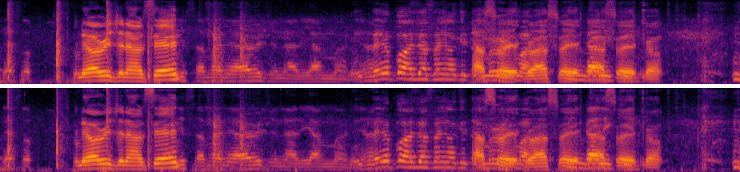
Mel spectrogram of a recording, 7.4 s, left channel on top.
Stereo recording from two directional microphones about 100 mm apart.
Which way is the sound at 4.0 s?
5° left (ahead or behind).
